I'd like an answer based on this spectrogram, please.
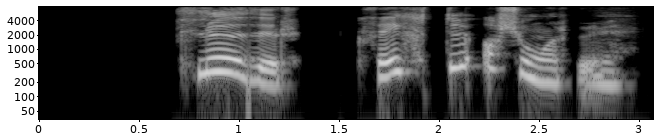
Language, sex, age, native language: Icelandic, male, 11, Icelandic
